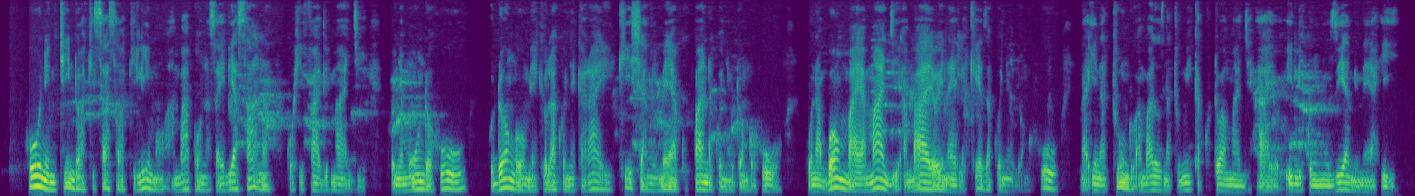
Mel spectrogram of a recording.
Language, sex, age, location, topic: Swahili, male, 25-35, Nairobi, agriculture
